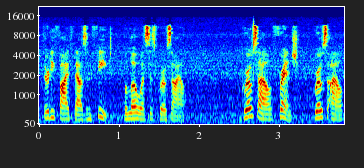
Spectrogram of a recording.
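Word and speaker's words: Grosse Île: Ladies and gentlemen, as we continue our flight at 35,000 ft, below us is Gross Aile. Gross, French, Gross Aile, pronounced Grossielle, Big Island, is an island located in the St.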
